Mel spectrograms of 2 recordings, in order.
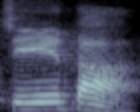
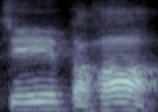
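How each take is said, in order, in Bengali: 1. শব্দটি সাধারণ স্বরধ্বনি দিয়ে শেষ হয়। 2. শব্দটি প্রতিধ্বনিত 'ha' ধ্বনি দিয়ে শেষ হয়। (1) "কিন্তু আমরা উচ্চারণ এইভাবে করব না" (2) "বিসর্গের পরে হ উচ্চারণ হবে"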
